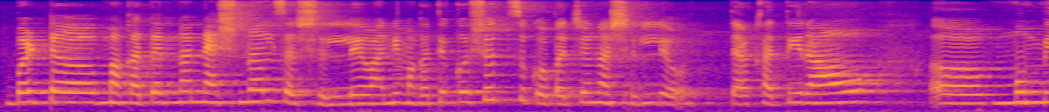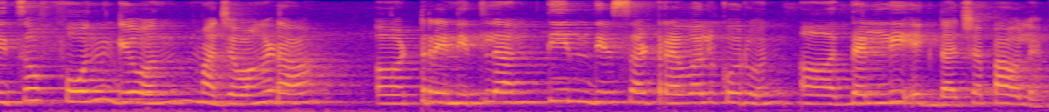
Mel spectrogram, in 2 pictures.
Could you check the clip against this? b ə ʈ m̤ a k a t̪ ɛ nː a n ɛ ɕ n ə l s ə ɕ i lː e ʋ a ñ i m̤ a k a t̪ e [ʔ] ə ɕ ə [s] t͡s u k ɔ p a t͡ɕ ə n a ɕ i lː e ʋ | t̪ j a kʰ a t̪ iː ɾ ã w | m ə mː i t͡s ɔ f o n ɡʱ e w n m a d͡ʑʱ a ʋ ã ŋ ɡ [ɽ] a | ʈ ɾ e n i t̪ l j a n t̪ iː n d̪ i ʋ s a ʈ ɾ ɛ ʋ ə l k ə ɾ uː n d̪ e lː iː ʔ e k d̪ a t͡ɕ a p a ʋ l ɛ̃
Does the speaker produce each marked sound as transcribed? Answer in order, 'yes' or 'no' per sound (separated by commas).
no, no, yes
